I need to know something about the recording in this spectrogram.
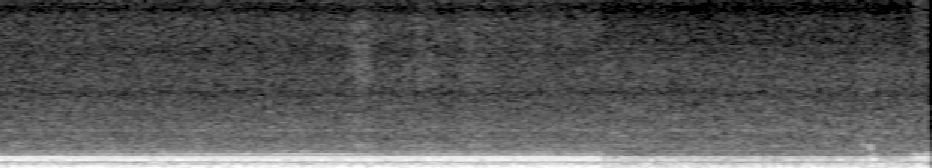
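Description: Steady droning hum with a low rumble underneath, easing slightly about two-thirds of the way through.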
